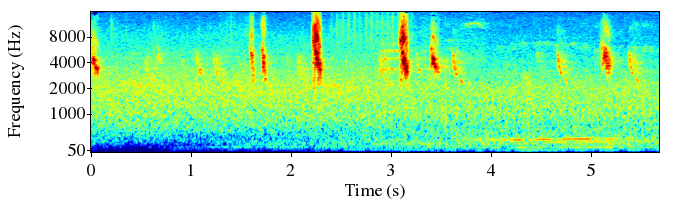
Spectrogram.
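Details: A few loud, abrupt chirps from sparrows with a chick, 18 May 2018, stand out against a steady hiss. A faint low tone enters near the end.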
